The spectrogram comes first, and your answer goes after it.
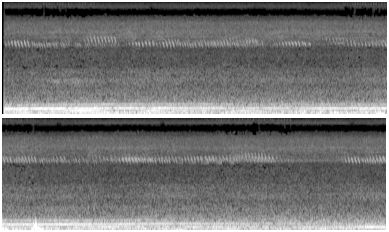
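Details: Crickets in a large autumn chorus: a steady, shimmering high trill runs unbroken throughout, with fainter, higher pulsing bursts fading in and out over a low background rumble.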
